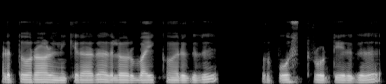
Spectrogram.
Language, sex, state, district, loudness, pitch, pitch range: Tamil, male, Tamil Nadu, Kanyakumari, -18 LUFS, 105 Hz, 100-110 Hz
